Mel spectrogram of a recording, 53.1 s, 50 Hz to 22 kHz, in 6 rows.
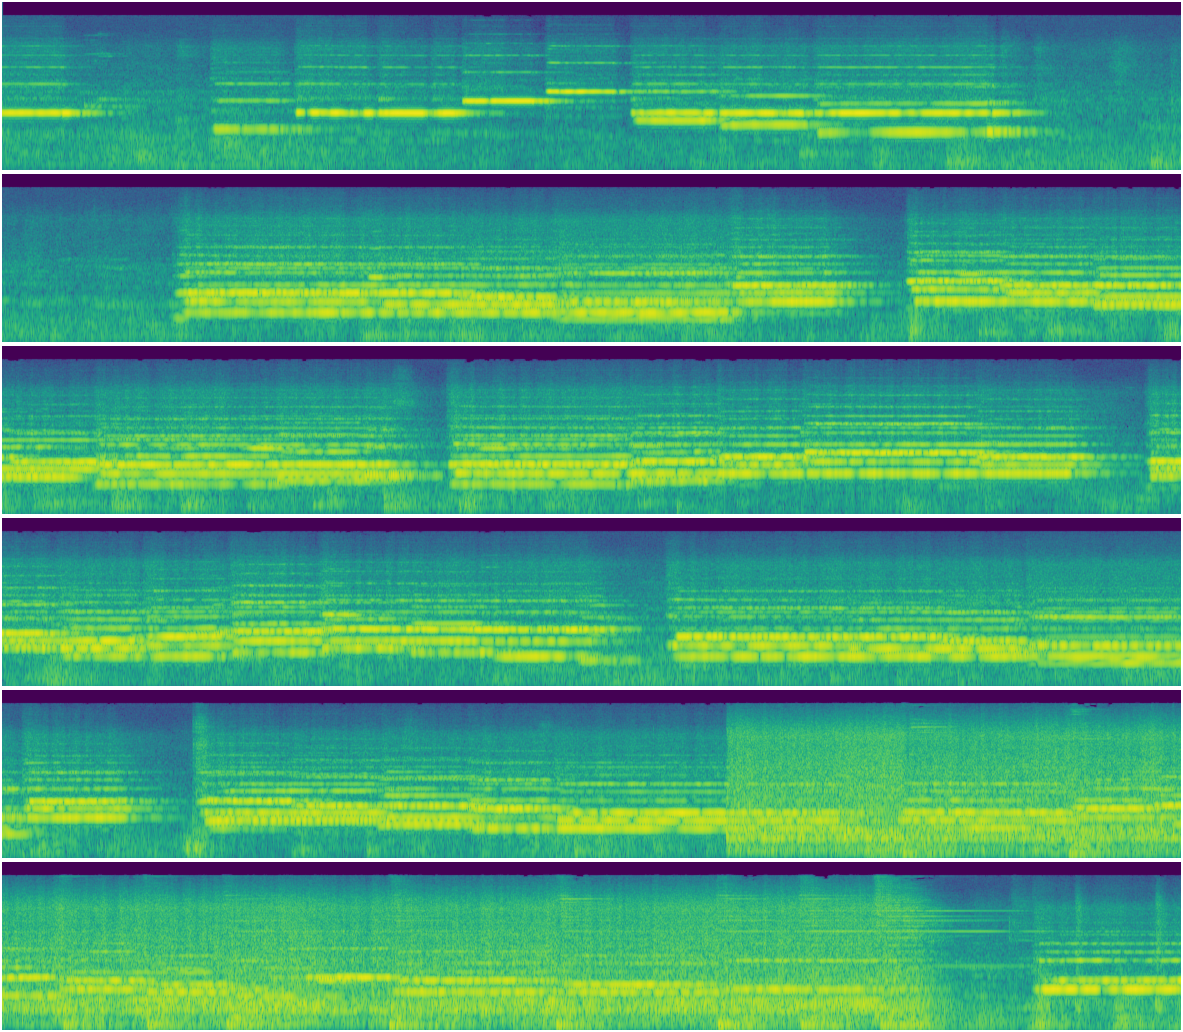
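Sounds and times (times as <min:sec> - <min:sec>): flute band playing slow tune: 0:00.0 - 0:53.0
drums: 0:01.8 - 0:53.0.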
